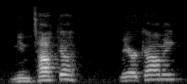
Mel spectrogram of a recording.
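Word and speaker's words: Munetaka Murakami: And third, I'm sorry if I can't pronounce it right, but Miraami for the White Socks. Minta Miraami.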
